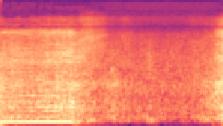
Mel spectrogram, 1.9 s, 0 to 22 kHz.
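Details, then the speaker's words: Porsche 928 S4 V8 boot release: a short, low electric hum of about half a second. The latch sounds like it uses a little motor instead of a solenoid, and it is operating normally. "Oh, did you hear that? It's got a, instead of a solenoid, it sounds like it's got a little motor in there. Old school electronics."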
